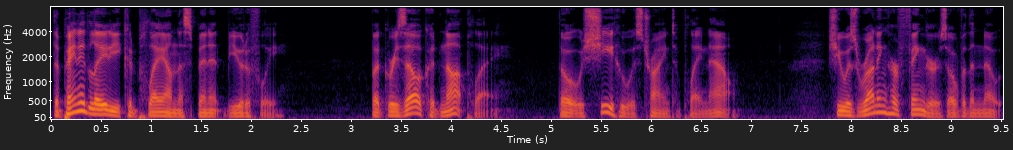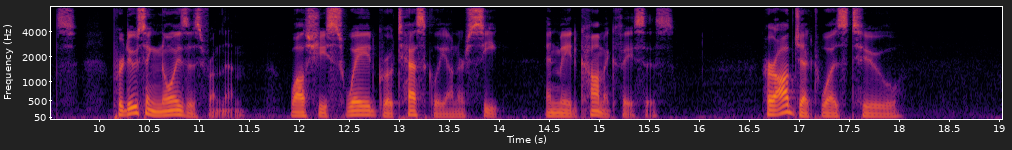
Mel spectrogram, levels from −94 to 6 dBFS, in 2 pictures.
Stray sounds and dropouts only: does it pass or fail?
pass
